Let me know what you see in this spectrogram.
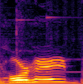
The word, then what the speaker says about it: Jorge: George wasn't. – It's actually Jorge, but General Hero can't pronounce it correctly because he's not Latino enough, so everyone just calls me George.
